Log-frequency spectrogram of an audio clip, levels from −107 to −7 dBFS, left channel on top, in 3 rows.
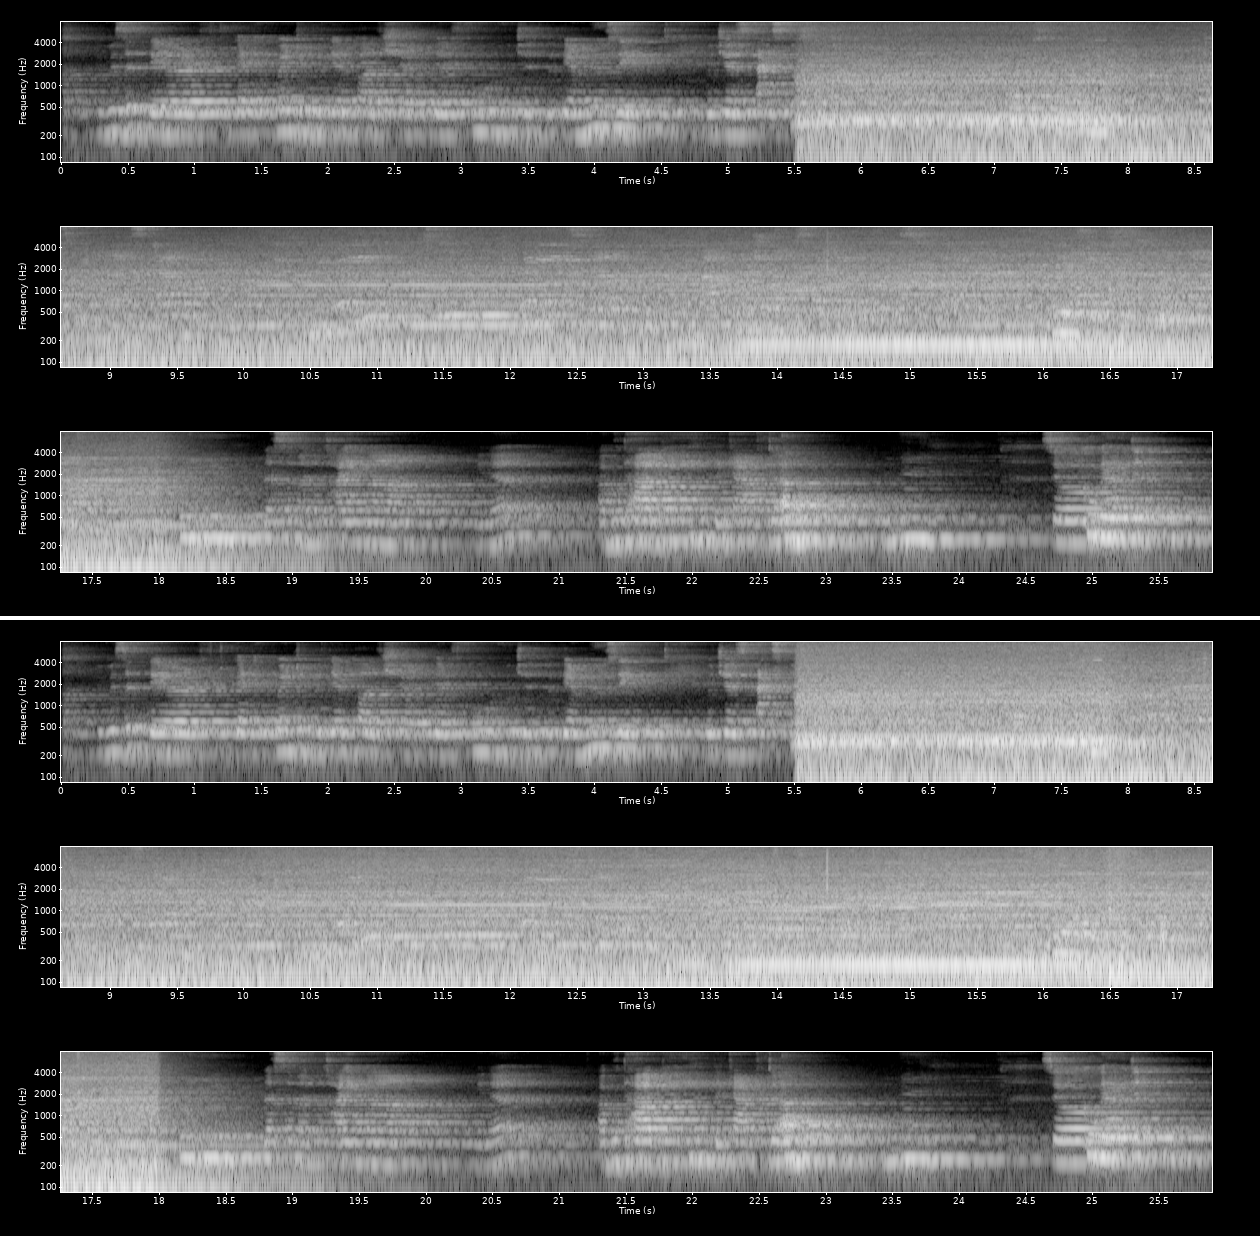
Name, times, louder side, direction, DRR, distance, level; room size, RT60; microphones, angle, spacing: voice 1, 0.3-5.9 6.3-6.6 7.3-7.7 8.4-9.8 10.2-15.5 16.0-17.6 18.8-19.9 20.4-20.7 21.3-22.9 24.6-25.4, right 1 dB, 15° right, -4 dB, 1.2 m, -35 dB
sound 1, 5.5-18.0, right 4 dB, 75° right, 0.4 m, -23 dB
voice 2, 6.8-7.8 16.0-16.3 18.1-18.5 22.6-22.9 23.4-23.8 24.9-25.3, left 1 dB, 5° left, -4 dB, 1.3 m, -29 dB
8.7 x 5.2 x 5.9 m, 2.6 s
head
